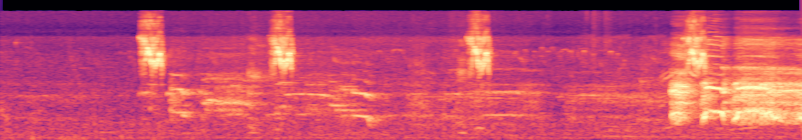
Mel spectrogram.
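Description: House sparrow chirping at the nest: three short, sharp chirps about one, two and three and a half seconds in, with softer calls between them. About five seconds in, a louder, drawn-out bird call of about a second and a half starts and is the loudest sound.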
